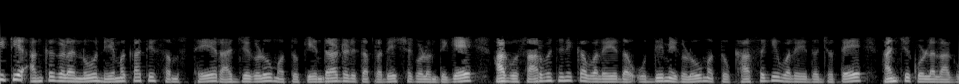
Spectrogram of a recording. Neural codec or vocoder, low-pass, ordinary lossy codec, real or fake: none; 3.6 kHz; none; real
